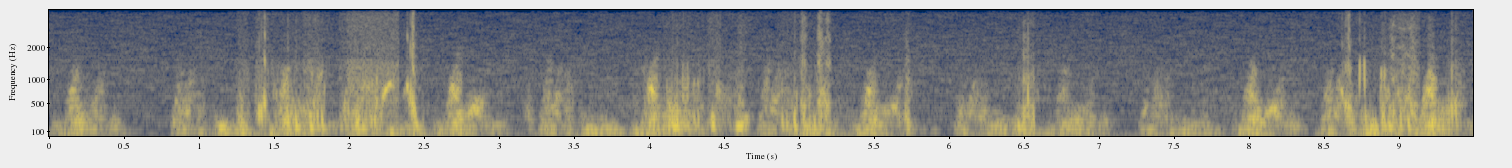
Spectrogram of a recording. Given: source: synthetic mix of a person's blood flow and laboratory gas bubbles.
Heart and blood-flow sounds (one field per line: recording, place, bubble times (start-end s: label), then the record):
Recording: Doppler ultrasound of blood flow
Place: precordium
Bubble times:
1.24-1.88 s: bubbles
1.93-2.50 s: bubbles
4.10-4.70 s: bubbles
4.85-5.22 s: bubbles
5.70-5.77 s: bubbles
6.44-6.61 s: bubbles
8.59-9.14 s: bubbles
9.31-9.43 s: bubbles
From the record:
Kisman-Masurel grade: 232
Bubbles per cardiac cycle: several, 3 to 8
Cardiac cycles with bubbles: 50 to 99%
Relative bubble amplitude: moderate (0.250 to 0.450)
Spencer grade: 3 (all of the cardiac periods contain showers or single bubble signals, but not dominating or overriding the cardiac motion signals)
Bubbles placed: only in the low amplitude regions of the cardiac cycle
